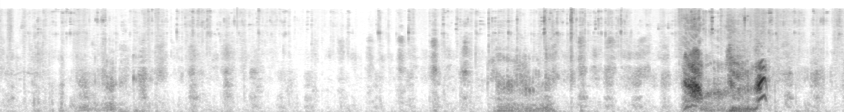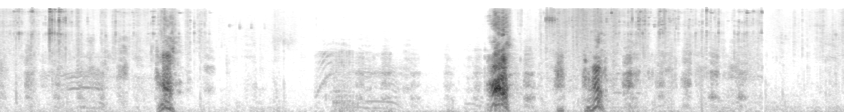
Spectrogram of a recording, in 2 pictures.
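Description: Two terriers, an Airedale and a wire fox terrier, play-fighting, with low growls and a few short, loud barks. The loudest barks come about seven seconds in and again about thirteen seconds in.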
